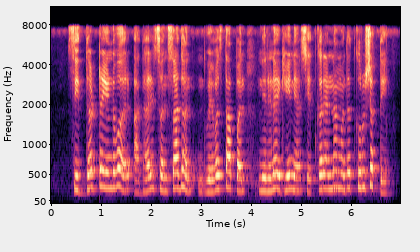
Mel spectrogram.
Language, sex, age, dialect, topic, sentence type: Marathi, female, 18-24, Varhadi, agriculture, statement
